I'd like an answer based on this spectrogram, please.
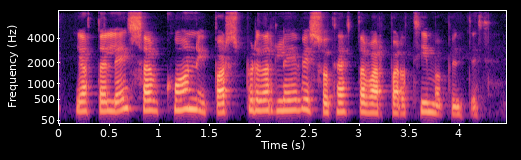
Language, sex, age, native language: Icelandic, female, 50-59, Icelandic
